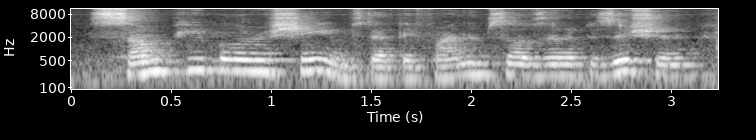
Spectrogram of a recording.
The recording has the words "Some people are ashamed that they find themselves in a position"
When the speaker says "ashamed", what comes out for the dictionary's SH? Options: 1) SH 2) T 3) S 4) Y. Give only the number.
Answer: 1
